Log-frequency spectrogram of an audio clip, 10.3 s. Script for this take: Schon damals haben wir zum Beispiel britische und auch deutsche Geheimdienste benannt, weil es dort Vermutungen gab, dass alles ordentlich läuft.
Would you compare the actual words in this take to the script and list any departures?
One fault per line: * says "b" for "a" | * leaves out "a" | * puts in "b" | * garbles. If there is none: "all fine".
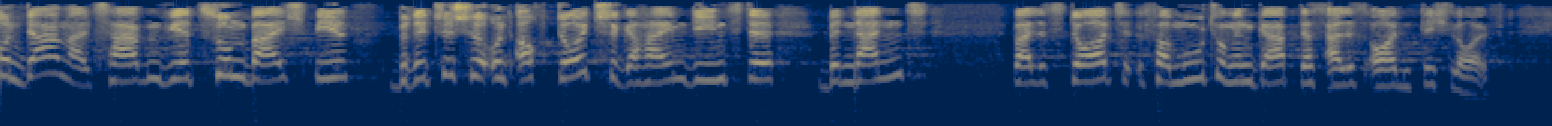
all fine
